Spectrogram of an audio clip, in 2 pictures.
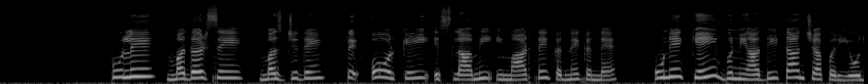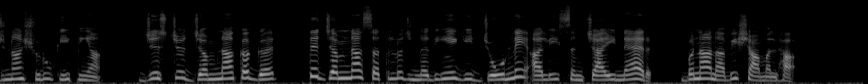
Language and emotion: Dogri, neutral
